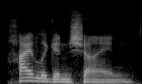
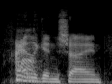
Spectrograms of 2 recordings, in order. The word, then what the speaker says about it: Heiligenschein: But the word is, brace yourselves, Heiligenschein.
